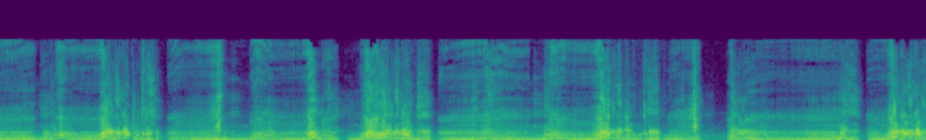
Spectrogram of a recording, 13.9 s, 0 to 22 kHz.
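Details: Two pet dogs wrestle over a squeaky toy: Gizmo, a 5-year-old Chihuahua/Yorkie mix who badly wants it, and Tigger, a 2-year-old Yorkie. Sustained harmonic growling with wavering pitch, punctuated by sharp rising yips every couple of seconds.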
